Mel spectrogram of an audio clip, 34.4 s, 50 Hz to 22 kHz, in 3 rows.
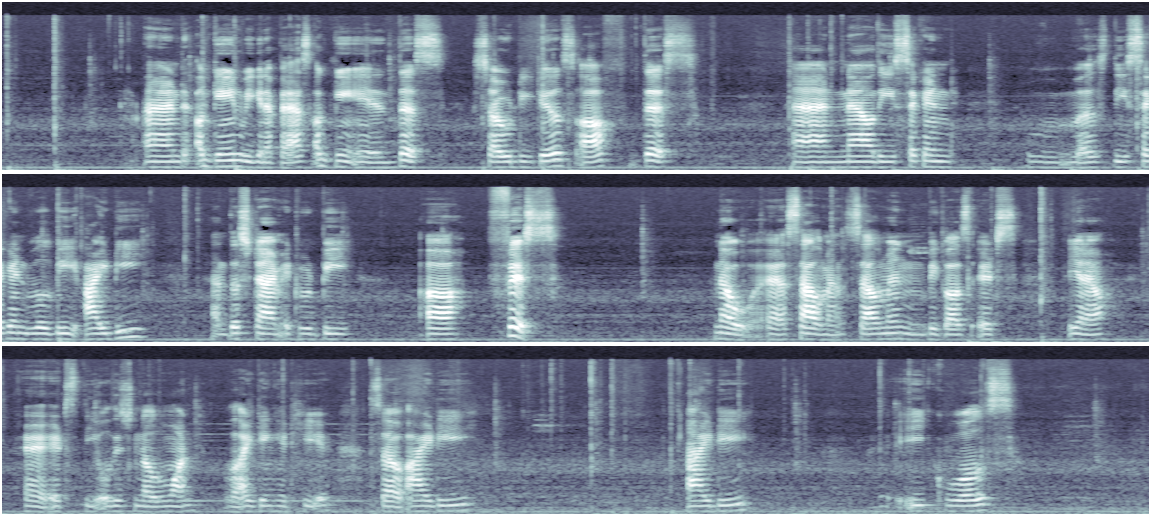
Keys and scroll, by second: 0.0-0.5 typing, 1.7-2.5 typing, 4.8 typing, 5.4 Return, 6.2 typing, 7.0 Left, 7.6-8.9 typing, 11.3-12.0 typing, 13.3 Return, 13.5 typing, 19.5-21.6 typing, 21.9 Return, 22.7 Down, 23.0 Left, 23.4-24.2 typing, 26.2-30.8 typing, 32.0 BackSpace, 32.7 =.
